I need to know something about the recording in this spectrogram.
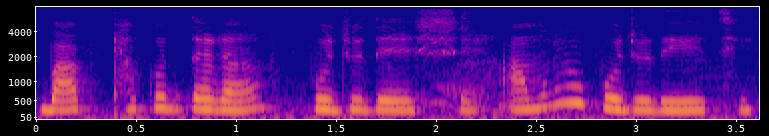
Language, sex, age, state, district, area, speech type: Bengali, female, 18-30, West Bengal, Birbhum, urban, spontaneous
